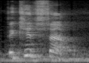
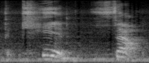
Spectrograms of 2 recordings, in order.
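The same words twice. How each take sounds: First: Said in the usual way. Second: Put-on "kid" drawn out, then a break before "fell"; stress on kid. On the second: Shown as a demonstration. Teacher showing the topic to learners, stress on "kid". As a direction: slowly, lean on "kid" as the topic. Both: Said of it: "emphasizing the kid".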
